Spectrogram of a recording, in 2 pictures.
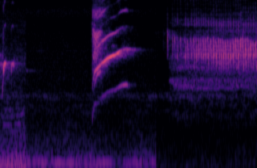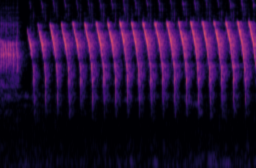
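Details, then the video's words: Vigorous canary song used as therapy for canaries that rarely sing: a sharp falling whistle, then a harsh buzzy rasp, then a fast even trill of repeated bright notes, about eight per second, continuing to the end. "Pancingan Suara Burung Kenari Gacor || Cocok Untuk Terapi Kenari Malas Bunyi"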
